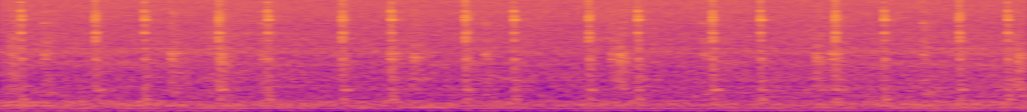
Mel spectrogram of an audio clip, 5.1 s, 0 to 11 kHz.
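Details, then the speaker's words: Art Deco chiming mantel clock with pendulum leg deliberately moved off center: tick-tock around 97 beats a minute with uneven, limping spacing; clock out of beat. "What I'm going to do is when I take the key away, I'm going to move it so that's actually away from the key and bring it back. You can hear that the tick is now off center."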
